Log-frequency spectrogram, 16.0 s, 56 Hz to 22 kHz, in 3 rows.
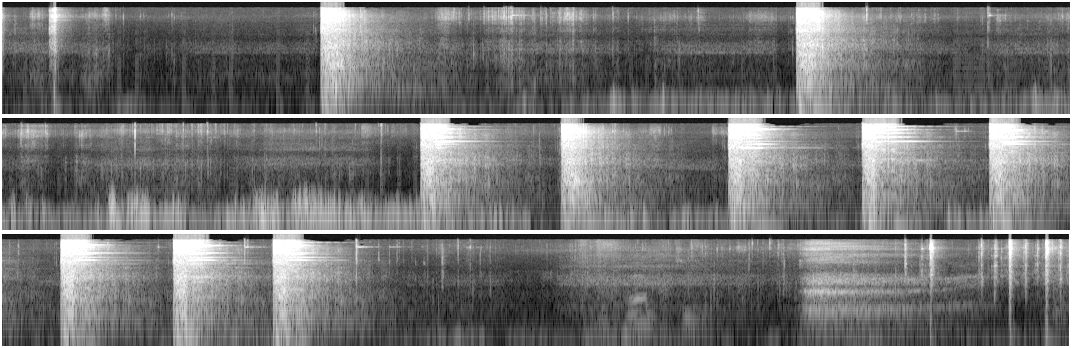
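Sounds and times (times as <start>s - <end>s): pistol shots: 1.6s - 2.1s, 4.0s - 4.5s, 7.4s - 12.6s
bullets ringing on steel target: 7.4s - 7.8s, 9.0s - 12.6s.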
